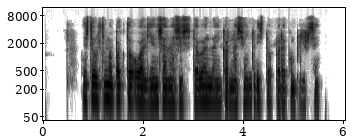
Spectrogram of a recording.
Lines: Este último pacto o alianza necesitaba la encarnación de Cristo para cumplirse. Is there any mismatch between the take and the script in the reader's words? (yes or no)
yes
